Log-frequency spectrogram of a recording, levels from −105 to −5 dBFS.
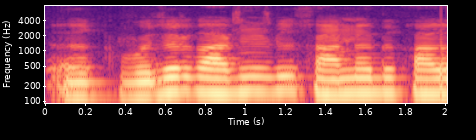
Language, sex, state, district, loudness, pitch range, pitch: Hindi, male, Bihar, Patna, -15 LUFS, 135-150 Hz, 145 Hz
